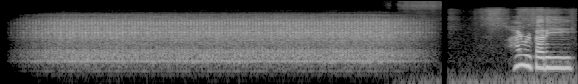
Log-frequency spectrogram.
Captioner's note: car motor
